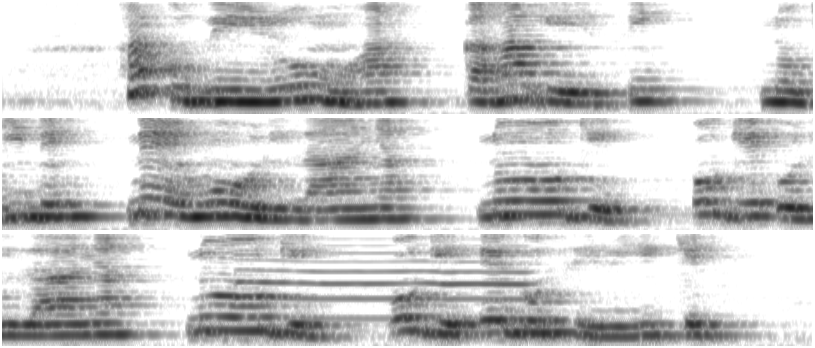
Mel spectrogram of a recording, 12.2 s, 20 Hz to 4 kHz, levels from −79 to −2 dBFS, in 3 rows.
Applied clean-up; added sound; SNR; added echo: none; Wind instrument, woodwind instrument; 15 dB; reverberation time 1.0 s.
